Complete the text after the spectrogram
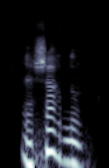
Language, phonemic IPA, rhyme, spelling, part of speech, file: French, /ʃaʁ.dɔ̃/, -ɔ̃, chardon, noun, Fr-chardon.ogg
- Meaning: 1. thistle 2. spikes (on wall etc.)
